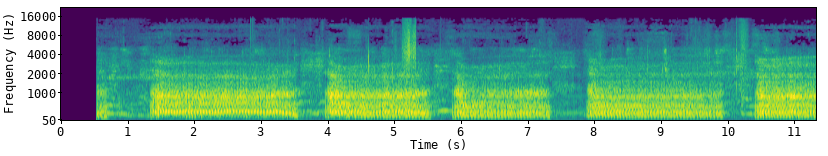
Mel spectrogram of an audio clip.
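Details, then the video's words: A little dog growls at a big dog: long, rough, rumbling growls lasting two to three seconds each, broken by short pauses, repeated about four times. "Small dog big growel"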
